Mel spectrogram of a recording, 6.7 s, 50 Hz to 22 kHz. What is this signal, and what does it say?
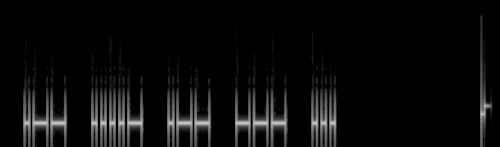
Morse code, heard as a keyed tone, about 19 wpm, spaced as for 14 wpm, 700 Hz. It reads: W4WOS
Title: 122 Lesson 20g - Number 3 - Call Signs 20wpm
